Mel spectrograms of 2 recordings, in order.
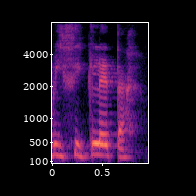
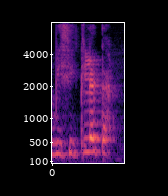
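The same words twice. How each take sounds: First: The middle consonant sounds like a 'th'. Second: The middle consonant sounds like an 's'. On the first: "Si fuéramos españoles, ... sería el interdental" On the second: "el fonema nosotros lo escuchamos así"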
